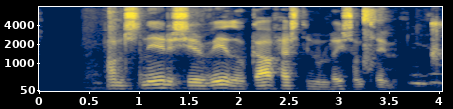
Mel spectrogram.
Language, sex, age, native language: Icelandic, male, 13, Icelandic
